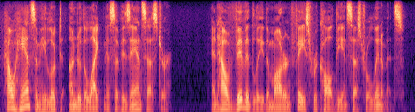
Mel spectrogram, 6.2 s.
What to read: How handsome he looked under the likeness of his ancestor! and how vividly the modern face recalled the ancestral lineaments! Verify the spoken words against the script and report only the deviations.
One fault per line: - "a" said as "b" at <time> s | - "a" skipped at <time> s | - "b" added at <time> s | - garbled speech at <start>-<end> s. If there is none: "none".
none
